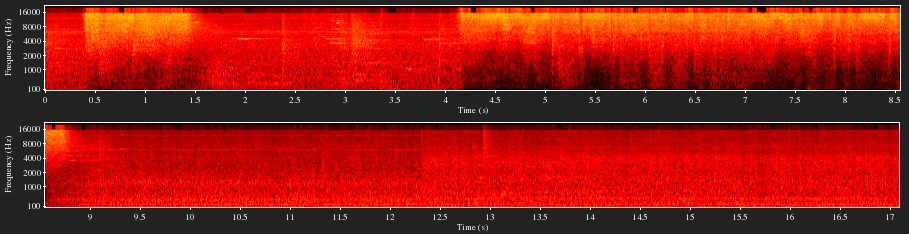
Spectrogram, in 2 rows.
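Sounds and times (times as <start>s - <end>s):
factory machinery hum: 0.0s - 4.2s, 8.5s - 17.0s
high pressurized air hiss: 0.4s - 1.6s, 4.1s - 8.8s.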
